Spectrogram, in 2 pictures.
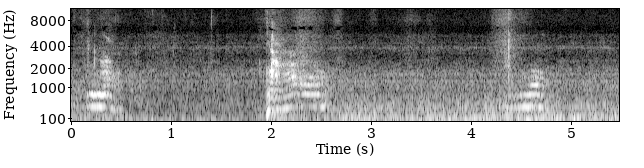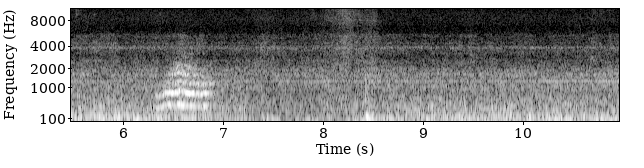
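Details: Ragamuffin cat, lonely, coming into the bath after its owner, calling in a series of short, soft meows about every two seconds, some faint and partly masked by room noise and steady low hum, with a brief knock.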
